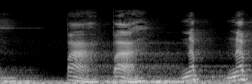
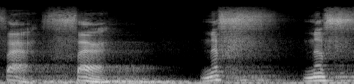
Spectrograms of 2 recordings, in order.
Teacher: Tapi yang benar bibir bawah menyentuh gigi seri atas. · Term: huruf fa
